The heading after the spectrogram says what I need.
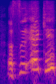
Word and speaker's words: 스에키: 스에키 토기라고 합니다. 스에키 토기. 발음 유의하세요. 선생님 앞에서 발음할 때는 조심해서 발음해야 돼. 스에키 토기라고 합니다. 스에키 토기. 토렉이 아니에요. 스에키.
